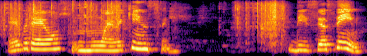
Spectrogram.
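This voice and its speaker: A woman preaching a sermon with earnest rhetorical questions, her voice dropping soft and low for spoken prayers. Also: background noise. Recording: dull lo-fi recording.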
